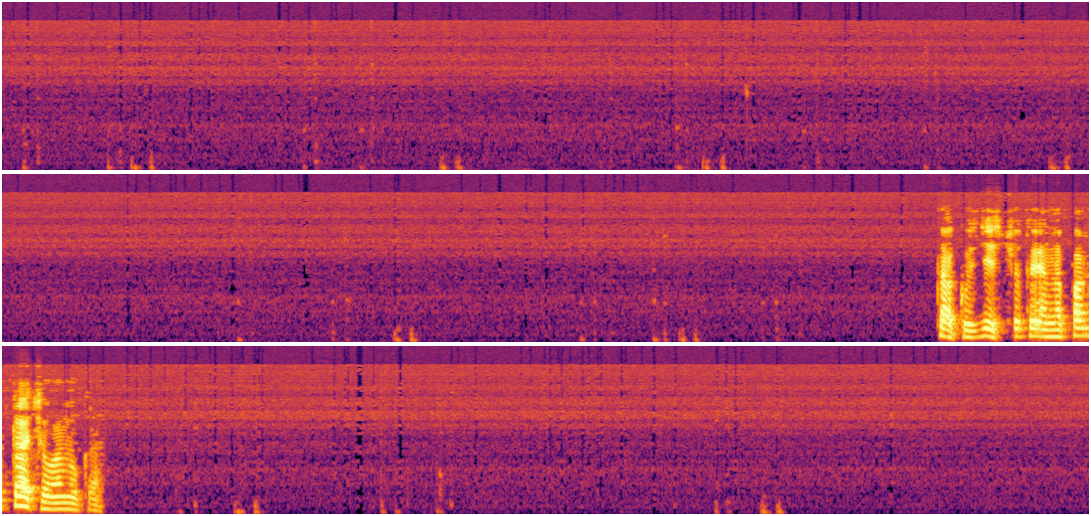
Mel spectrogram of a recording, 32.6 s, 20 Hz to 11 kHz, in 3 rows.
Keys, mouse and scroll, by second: 1.1 click, 1.5 g, 3.8 click, 4.5 g, 7.1 g, 9.3 click, 10.5 g, 14.9 g, 17.6 click, 17.8 g, 20.8 click, 21.8 click, 22.6 click, 23.5 click, 24.1 g, 29.0 click, 29.4 g.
